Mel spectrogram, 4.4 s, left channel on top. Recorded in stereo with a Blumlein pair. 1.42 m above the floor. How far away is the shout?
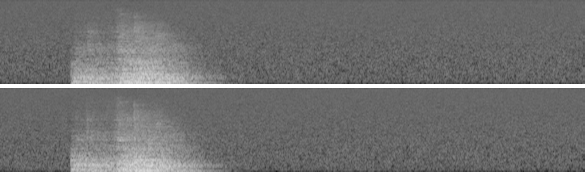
I don't hear a shout.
